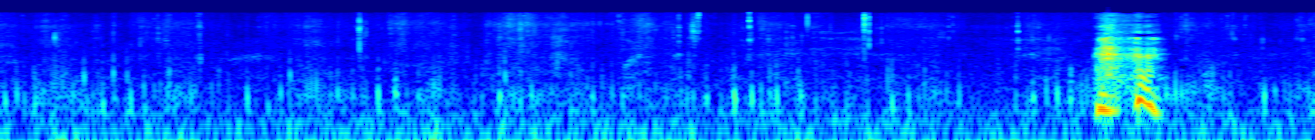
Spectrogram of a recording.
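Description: Footsteps crunching on thin snow, an irregular run of soft crunches, with one short, loud cry falling in pitch about five and a half seconds in.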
